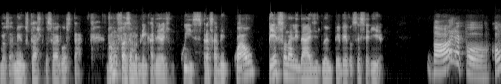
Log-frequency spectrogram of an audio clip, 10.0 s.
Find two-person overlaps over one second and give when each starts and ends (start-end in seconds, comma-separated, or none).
none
